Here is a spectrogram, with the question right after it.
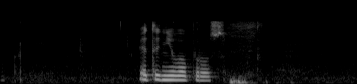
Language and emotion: Russian, neutral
